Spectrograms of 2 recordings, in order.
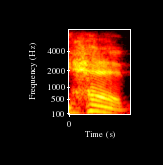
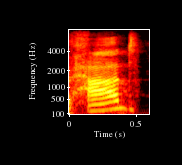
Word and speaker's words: head: So here, make sure you're pronouncing an sound, and this is a short E, head, instead of had.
